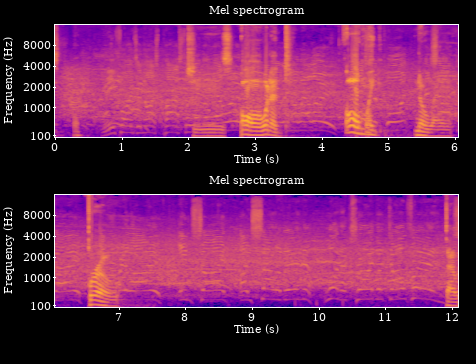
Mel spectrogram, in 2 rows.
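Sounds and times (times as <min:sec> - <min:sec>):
male commentator speaking: 0:00.0 - 0:12.0
stadium crowd noise: 0:00.0 - 0:12.0.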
